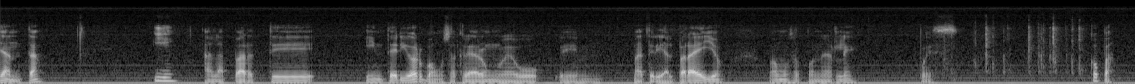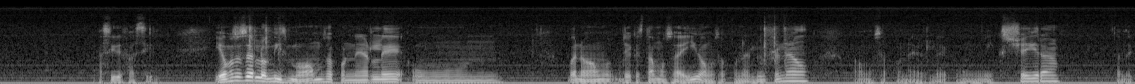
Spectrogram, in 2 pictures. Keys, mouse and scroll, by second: 0.3 shift+Return, 4.2 click, 6.1 click, 8.4 click, 9.7 Home, 9.9 shift+End, 10.2 shift+c, 10.5 shift+a, 11.2 shift+Return, 12.8 click, 13.9 shift+a, 17.7 click, 18.5 click, 19.0 shift+a.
